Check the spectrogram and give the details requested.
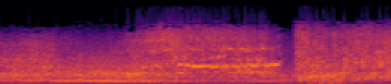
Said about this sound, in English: That car's coming down the road too fast.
